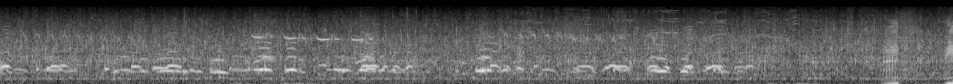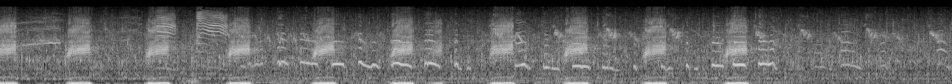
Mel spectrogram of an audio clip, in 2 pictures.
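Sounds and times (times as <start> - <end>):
softer shorter duck calls: 8.8 - 17.3
ducks quacking: 8.8 - 19.0.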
